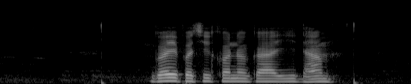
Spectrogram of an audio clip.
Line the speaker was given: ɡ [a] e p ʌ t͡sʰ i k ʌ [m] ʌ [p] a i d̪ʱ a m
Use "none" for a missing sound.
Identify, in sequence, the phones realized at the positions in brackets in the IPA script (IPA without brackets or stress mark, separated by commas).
ʌ, n, k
